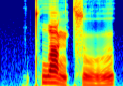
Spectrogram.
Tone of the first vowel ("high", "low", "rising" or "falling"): falling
